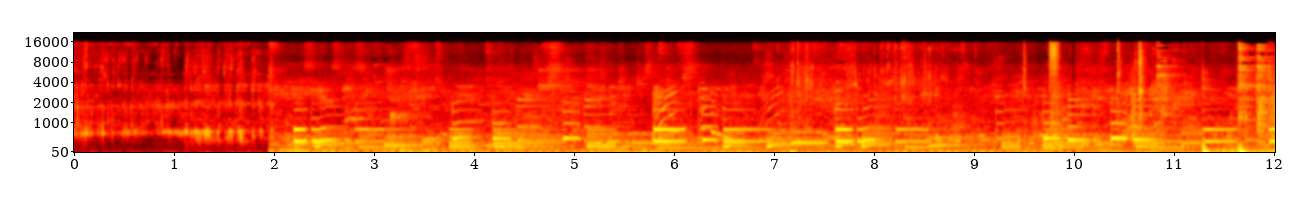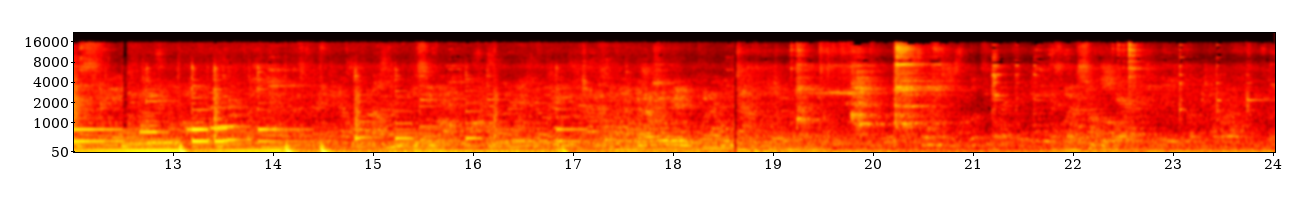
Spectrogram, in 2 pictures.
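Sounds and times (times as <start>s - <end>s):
mellow plucked string music: 2.0s - 18.2s
deep bass line: 11.3s - 15.4s.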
